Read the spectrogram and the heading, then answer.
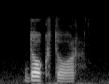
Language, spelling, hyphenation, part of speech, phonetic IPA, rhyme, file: Hungarian, doktor, dok‧tor, noun, [ˈdoktor], -or, Hu-doktor.ogg
- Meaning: 1. doctor, physician (a member of the medical profession) 2. doctor (a person who has attained a doctorate)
